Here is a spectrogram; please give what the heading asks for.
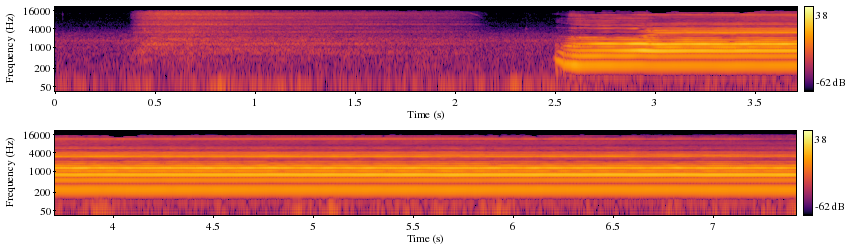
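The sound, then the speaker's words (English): A deep, breathy inhale lasts under two seconds and fades. After a short pause, a voice holds a steady, loud chanted tone as part of a breathing exercise. “We breathe in and use the tone Ram extended as long as our breath allows. So breathe in.”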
